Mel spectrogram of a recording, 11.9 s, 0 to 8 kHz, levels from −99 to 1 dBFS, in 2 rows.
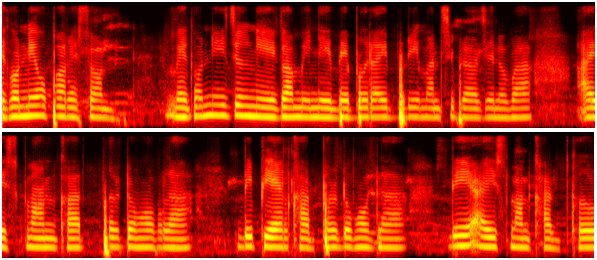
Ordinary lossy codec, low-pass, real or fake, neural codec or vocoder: none; 7.2 kHz; fake; codec, 16 kHz, 4 kbps, X-Codec, HuBERT features, trained on general audio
